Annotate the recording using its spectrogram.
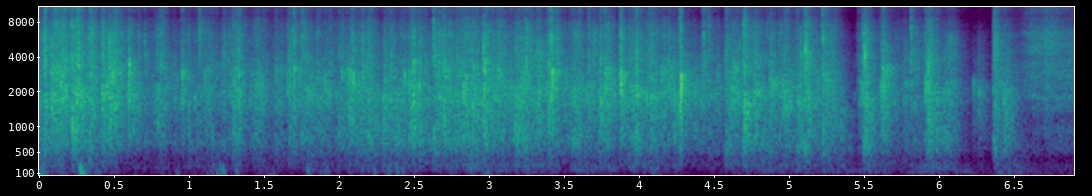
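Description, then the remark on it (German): Many people applauding warmly and steadily, a dense wash of many hands clapping at once that holds for several seconds before thinning out near the end. “Gebt ihm einen warmen Applaus”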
